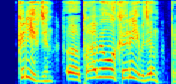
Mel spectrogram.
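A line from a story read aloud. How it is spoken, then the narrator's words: Squeaky voice. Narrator (Russian): пропищал тот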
